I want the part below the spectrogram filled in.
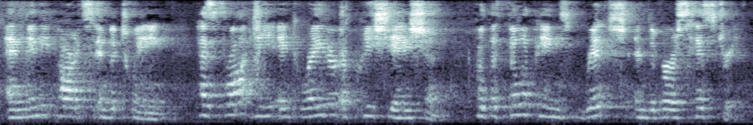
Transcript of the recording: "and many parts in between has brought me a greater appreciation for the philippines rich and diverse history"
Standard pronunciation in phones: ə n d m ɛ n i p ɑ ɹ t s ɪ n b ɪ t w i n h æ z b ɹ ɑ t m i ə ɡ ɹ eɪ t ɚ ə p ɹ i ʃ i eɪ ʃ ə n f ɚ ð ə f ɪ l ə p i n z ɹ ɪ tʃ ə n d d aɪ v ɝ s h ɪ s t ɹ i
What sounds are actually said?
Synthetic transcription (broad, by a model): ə n m ɛ n i p ɑ ɹ t s ɪ n b ɪ t w i n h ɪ z b ɹ ɑ t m i ə ɡ ɹ eɪ t ɚ ə p ɹ i ʃ i eɪ ʃ ə n f ɚ ð ə f ɪ l ə p i n z ɹ ɪ tʃ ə n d d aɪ v ɝ s h ɪ s t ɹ i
